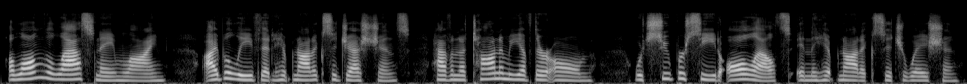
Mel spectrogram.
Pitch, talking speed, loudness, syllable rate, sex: 210 Hz, 150 wpm, -20 LUFS, 5.1 syllables/s, female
